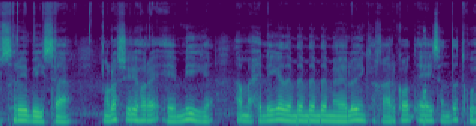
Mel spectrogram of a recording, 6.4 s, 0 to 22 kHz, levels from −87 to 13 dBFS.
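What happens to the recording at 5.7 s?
Repeated frames occur from 5.63 to 5.68 s. A short run of compressed audio, about 52 ms long, which fits a pair of codec frames, was delivered twice, so the decoder plays that slice of speech and then plays it again. The result is a brief stutter. The duplicate adds 52 ms to the clip's running time.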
